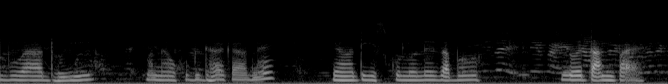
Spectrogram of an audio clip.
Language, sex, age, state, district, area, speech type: Assamese, female, 30-45, Assam, Nagaon, rural, spontaneous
